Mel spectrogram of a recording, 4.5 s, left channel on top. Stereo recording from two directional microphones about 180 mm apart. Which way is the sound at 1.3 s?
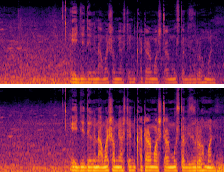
15° right (ahead or behind).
